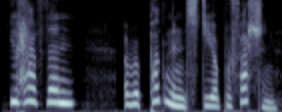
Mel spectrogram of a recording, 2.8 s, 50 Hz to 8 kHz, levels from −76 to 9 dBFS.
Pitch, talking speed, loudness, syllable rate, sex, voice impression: 270 Hz, 170 wpm, -14 LUFS, 6.0 syllables/s, female, very feminine, slightly adult-like, tensed, bright, slightly clear, refreshing, lively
